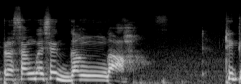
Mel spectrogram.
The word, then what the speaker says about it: गंगा: ये गंगा ठीक है ये वाली जो बिंदी है बिंदी के बदले में आधा ग लिखा हुआ है ठीक है गंगा तो ये हो गया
